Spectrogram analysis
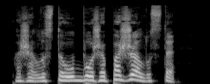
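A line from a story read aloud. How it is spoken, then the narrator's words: Desperate mumble. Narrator (Russian): бормочет Довер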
